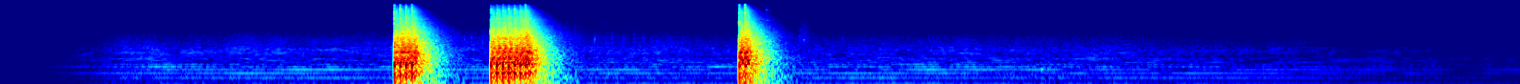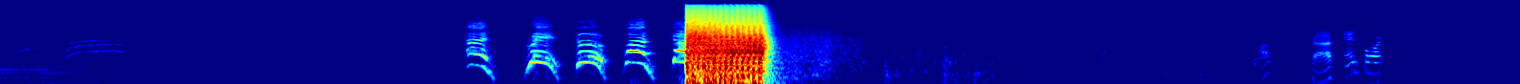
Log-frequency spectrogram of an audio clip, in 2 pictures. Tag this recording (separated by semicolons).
machine; gun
